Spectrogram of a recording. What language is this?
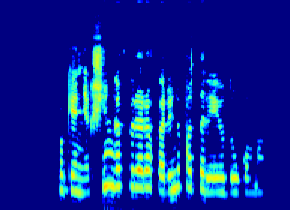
Lithuanian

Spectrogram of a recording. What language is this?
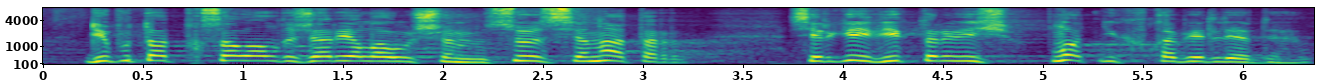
Kazakh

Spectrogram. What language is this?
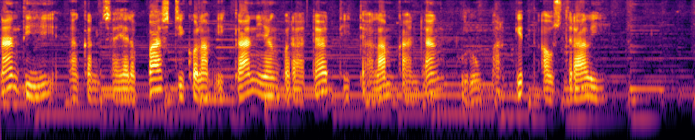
Indonesian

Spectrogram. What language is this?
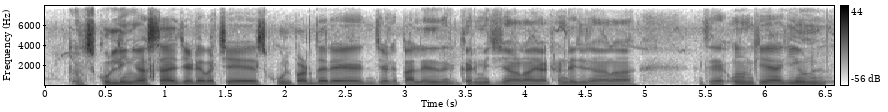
Dogri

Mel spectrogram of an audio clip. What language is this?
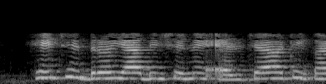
Marathi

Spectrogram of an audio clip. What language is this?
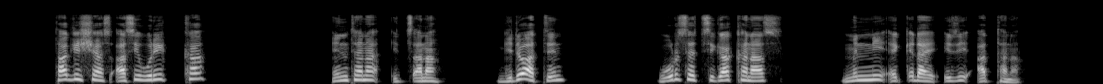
Gamo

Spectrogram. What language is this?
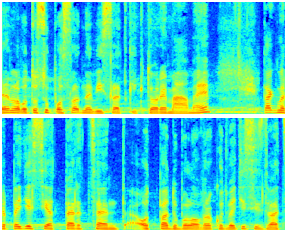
Slovak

